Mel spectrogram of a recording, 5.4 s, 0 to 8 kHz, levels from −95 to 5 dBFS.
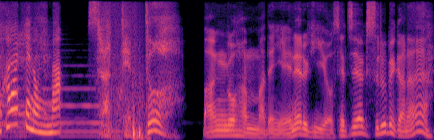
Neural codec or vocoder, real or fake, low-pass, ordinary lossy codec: codec, 16 kHz, 6 kbps, DAC; fake; none; none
